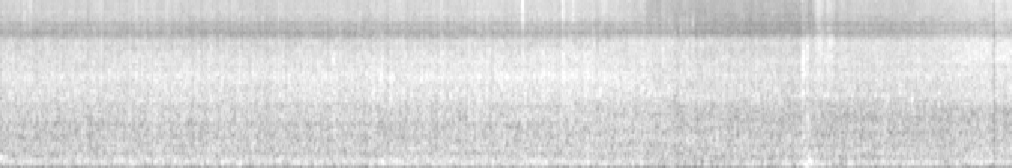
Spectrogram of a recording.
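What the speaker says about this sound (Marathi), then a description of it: "तुम्ही या ठिकाणी पाऊस बघू शकता किती मोठ्या प्रमाणात पडतोय" Heavy torrential monsoon rain falls in Sinnar, Nashik district, a dense, steady roar of broadband noise with wind buffeting the microphone, continuous and loud throughout with no voices.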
